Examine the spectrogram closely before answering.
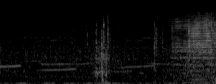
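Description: A revolver clicks as it is cocked.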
